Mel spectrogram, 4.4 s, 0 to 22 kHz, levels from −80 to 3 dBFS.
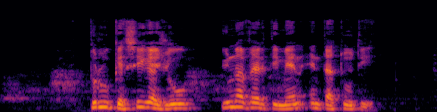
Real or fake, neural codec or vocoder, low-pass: fake; vocoder, 44.1 kHz, 128 mel bands every 512 samples, BigVGAN v2; 10.8 kHz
